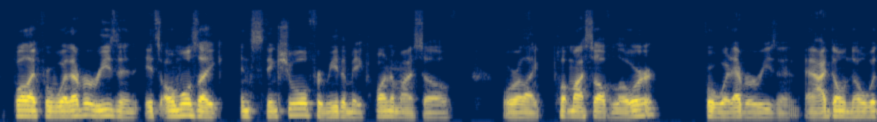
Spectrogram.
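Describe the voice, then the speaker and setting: A man speaks at a fairly quick pace and medium pitch with fairly even intonation against a quiet background. It is an unremarkable speaking voice. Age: 30s. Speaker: strength coach. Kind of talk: casual chat.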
